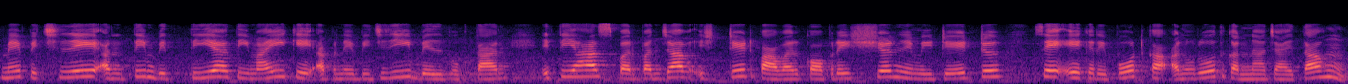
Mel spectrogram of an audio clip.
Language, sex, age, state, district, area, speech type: Hindi, female, 30-45, Madhya Pradesh, Harda, urban, read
